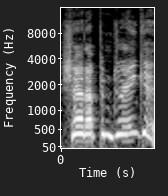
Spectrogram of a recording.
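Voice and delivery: terrible, badly done, high-pitched bear voice. Introducing himself as Winnie the Pooh: terrible Winnie the Pooh voice. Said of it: "It's terrible Winnie the Pooh".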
